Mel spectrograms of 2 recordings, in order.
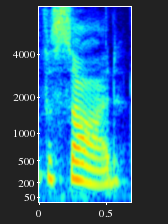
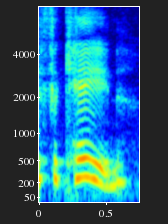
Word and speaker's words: facade: facade it's correct correctly it's a facade but I say fade every time I I see it it's a fade but it's facade and I struggle with knowing it's right and actually saying it right it's from a gift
